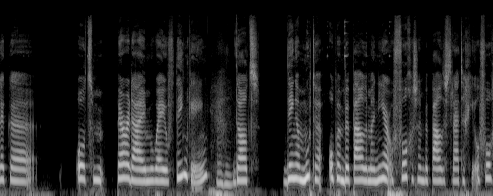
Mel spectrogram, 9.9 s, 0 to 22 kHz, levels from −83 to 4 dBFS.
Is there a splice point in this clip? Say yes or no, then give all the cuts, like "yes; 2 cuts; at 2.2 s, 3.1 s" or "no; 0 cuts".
no; 0 cuts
